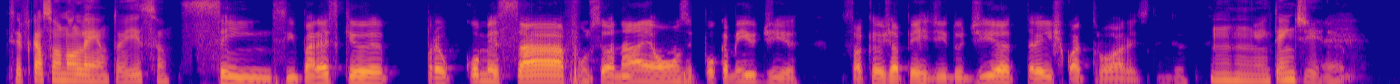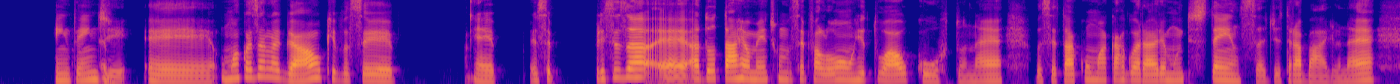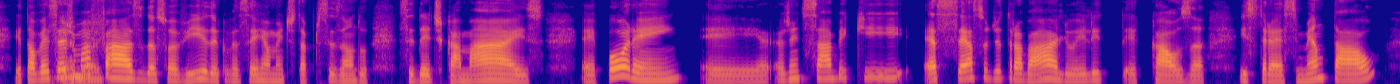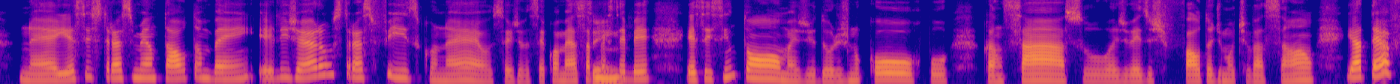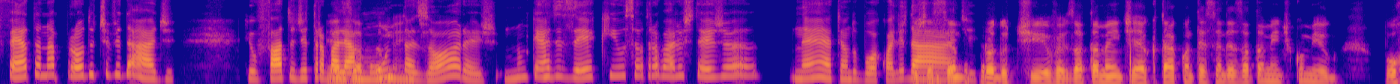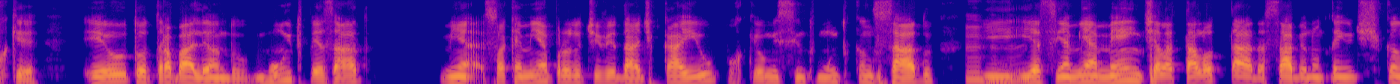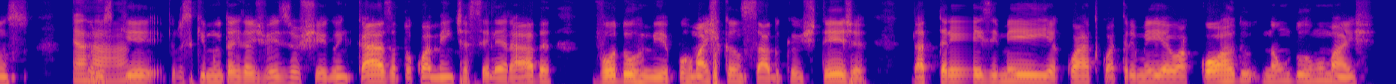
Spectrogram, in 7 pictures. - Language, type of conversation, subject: Portuguese, advice, Como posso criar um ritual breve para reduzir o estresse físico diário?
- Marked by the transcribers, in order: tapping; other background noise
